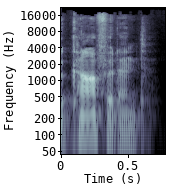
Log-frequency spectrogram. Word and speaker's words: confidant: But even in that place, he found a confidant. – Yeah. – Is that the right word? – Confidant. – A confidant. Excuse me. Wrong wrong emphasis on the wrong syllable.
